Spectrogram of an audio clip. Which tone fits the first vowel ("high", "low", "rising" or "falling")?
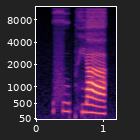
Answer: high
